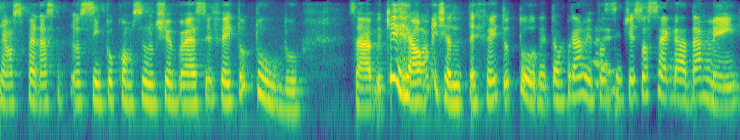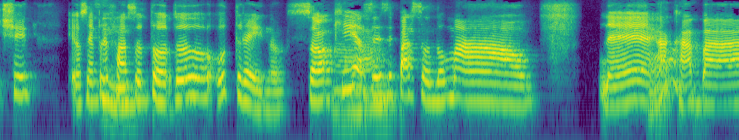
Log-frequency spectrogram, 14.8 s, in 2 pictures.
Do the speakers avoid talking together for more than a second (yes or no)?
yes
